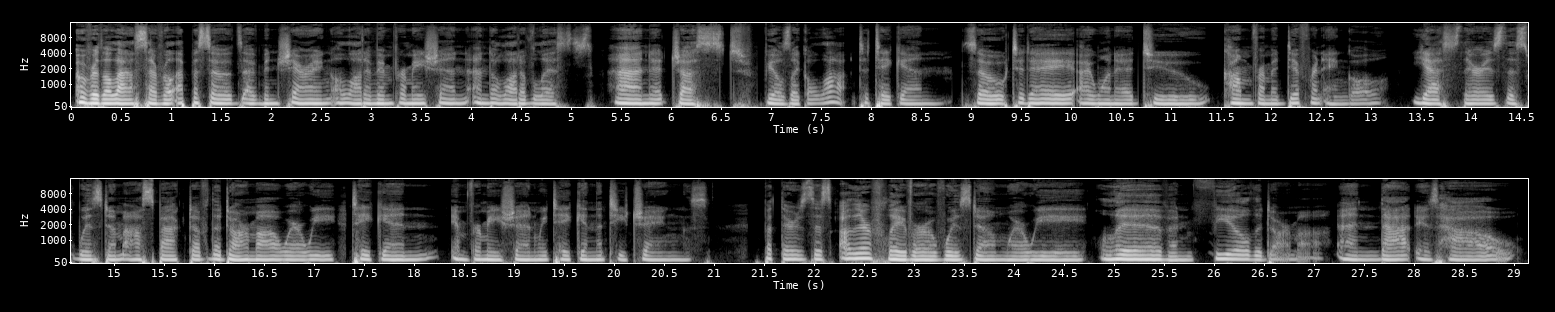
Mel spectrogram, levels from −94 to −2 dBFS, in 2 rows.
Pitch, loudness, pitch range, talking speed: 175 Hz, -24 LUFS, 165-185 Hz, 150 wpm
